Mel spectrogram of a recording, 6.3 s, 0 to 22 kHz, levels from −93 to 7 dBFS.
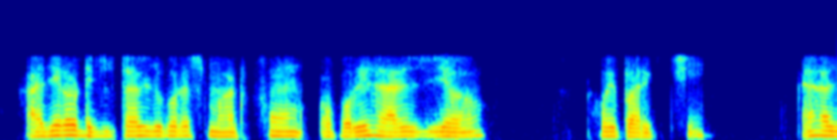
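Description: Throughout, the speech has passed through Opus voice compression, its SILK coder held to narrowband and starved of bits, which fits a bitrate around 6 kbps. Nothing survives above 4.3 kHz, so the voice sounds muffled, and coarse excitation coding leaves it hoarse and slightly robotic.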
